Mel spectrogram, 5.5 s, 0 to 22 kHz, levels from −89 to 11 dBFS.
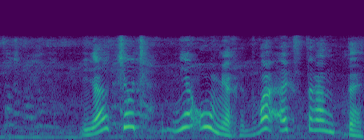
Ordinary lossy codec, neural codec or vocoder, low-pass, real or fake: none; codec, 16 kHz, 4 kbps, FreqCodec, larger model; none; fake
